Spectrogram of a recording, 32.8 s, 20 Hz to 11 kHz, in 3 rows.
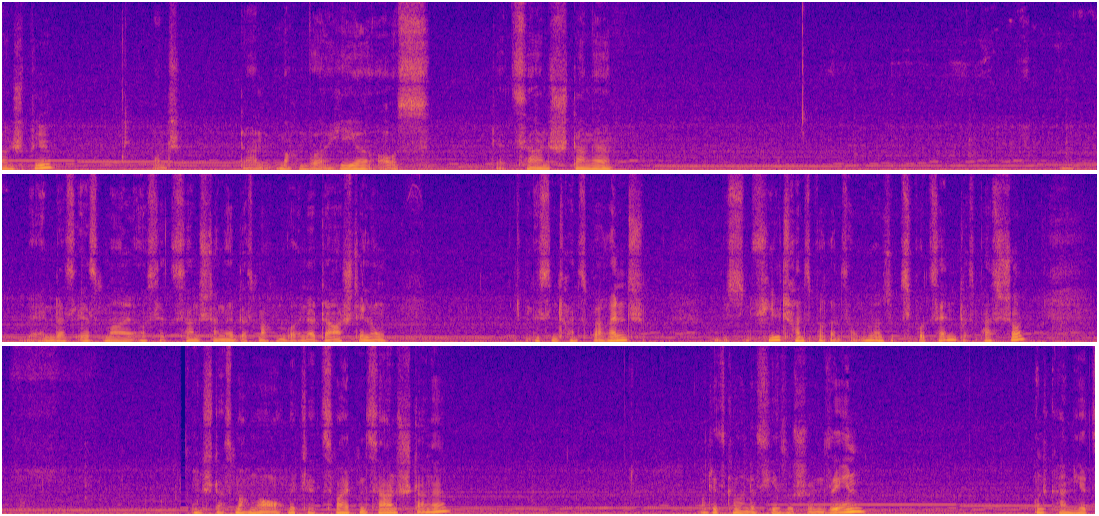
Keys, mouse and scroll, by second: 2.9-3.3 scroll up 1, 4.3 click, 7.7 right click, 9.6 Escape, 10.8 click, 12.3 right click, 13.8 click, 16.3 click, 18.0-19.8 drag, 22.6 click, 24.8 click, 26.4-28.4 drag, 28.7-29.1 scroll up 1, 29.7 shift+middle click, 30.5 shift+scroll up 2, 31.1 click.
